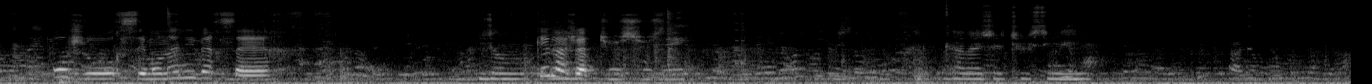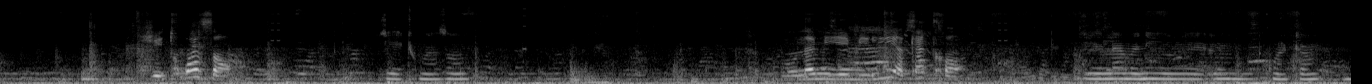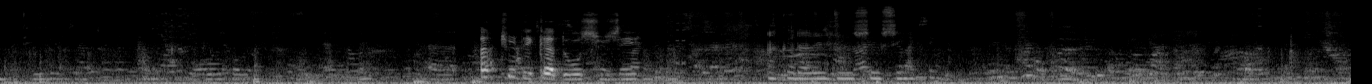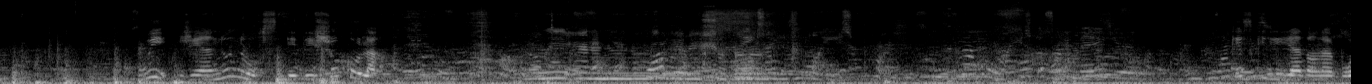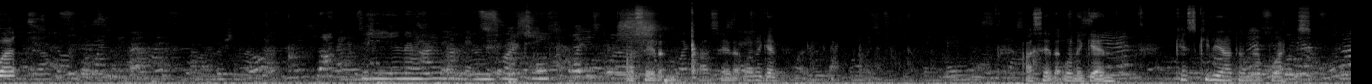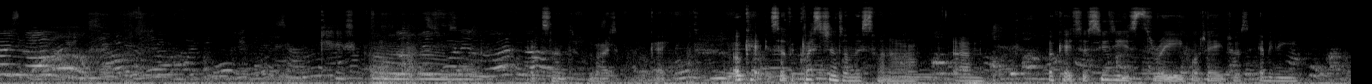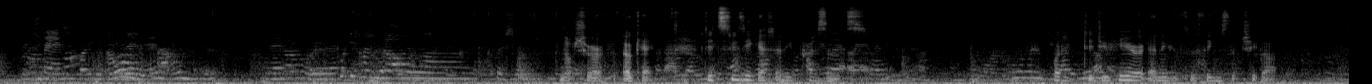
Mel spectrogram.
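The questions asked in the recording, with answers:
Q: Did Susie get any presents?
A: Yes

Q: What did you hear any of the things that she got?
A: A teddy bear and chocolates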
